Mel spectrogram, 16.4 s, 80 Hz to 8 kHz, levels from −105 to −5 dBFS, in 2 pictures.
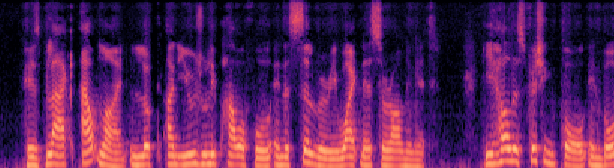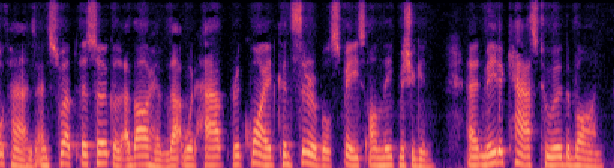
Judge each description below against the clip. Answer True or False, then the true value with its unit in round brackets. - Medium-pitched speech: True (145 Hz)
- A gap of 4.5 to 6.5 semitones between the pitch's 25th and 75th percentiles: False (3.2 semitones)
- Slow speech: False (155 wpm)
